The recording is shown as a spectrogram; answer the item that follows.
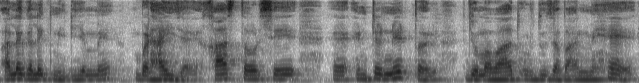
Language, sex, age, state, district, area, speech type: Urdu, male, 30-45, Delhi, South Delhi, urban, spontaneous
